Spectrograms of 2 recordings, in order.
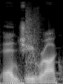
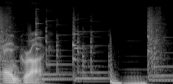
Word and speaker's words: ngrok: it is pronounced ie some say it as ng rock while a lot of people prefer n drunk let us try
